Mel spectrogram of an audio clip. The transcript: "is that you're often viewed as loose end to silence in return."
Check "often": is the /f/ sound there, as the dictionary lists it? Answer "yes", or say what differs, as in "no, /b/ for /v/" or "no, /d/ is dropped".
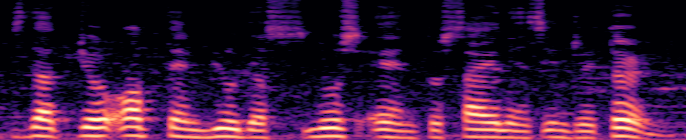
no, /p/ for /f/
